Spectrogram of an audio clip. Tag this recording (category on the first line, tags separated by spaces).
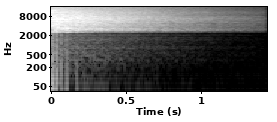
Instrument samples > Percussion
Synthtic Enthnic Magical Percussion FX Cymbal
